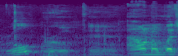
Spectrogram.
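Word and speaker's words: Rhule: How you pronounce it? Rule.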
